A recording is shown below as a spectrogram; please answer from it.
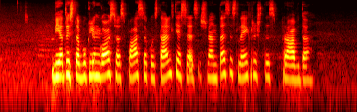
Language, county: Lithuanian, Klaipėda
